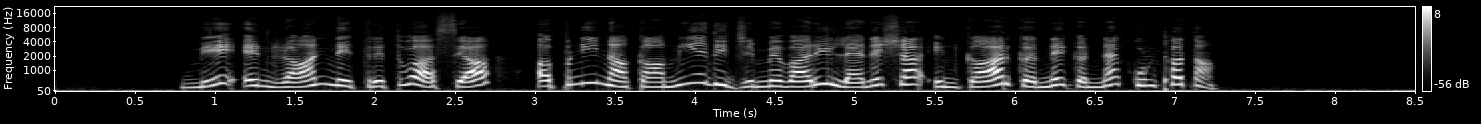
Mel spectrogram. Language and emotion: Dogri, disgusted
